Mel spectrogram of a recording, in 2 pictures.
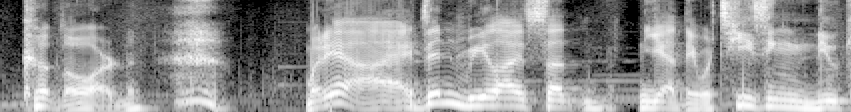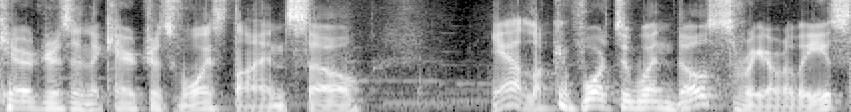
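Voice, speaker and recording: Over game music, a man livestreams with casual commentary, musing and thinking aloud. His voice is medium-pitched and a bit bright.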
